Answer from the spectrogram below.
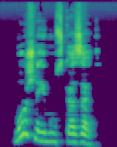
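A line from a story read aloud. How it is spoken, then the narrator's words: Hesitant, quiet question. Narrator (Russian): Сара несколько мгновений колебалась, затем тихо спросила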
